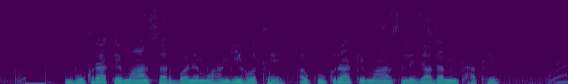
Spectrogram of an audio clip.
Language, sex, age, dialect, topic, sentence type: Chhattisgarhi, male, 31-35, Eastern, agriculture, statement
